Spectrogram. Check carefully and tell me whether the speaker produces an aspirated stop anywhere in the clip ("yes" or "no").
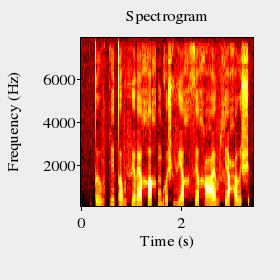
no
